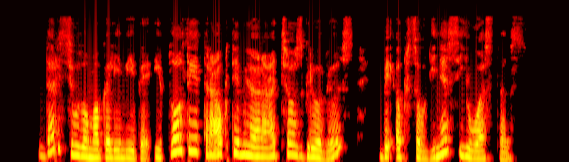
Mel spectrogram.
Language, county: Lithuanian, Vilnius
